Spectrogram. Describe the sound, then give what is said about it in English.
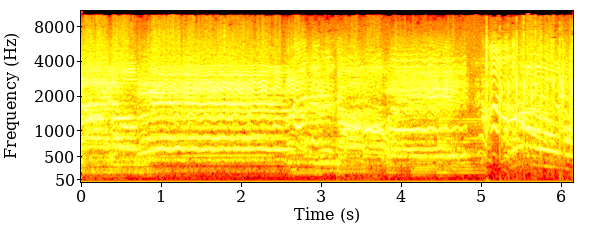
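A group of voices sings the folk song Jimmy Crack Corn together at a 1950s party, a loud, sustained chorus with held notes that dips briefly near the end before the singing picks up again. “They liked rock and roll. They're listening to Elvis. Instead of all singing an Elvis tune, they're singing Jimmy Crack Corn.”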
